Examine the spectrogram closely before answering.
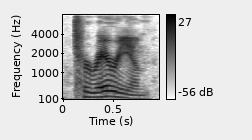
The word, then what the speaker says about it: terrarium: out three words here this word is terrarium terrarium try that ter ter terrarium okay terrarium terrarium terrarium good okay um let's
